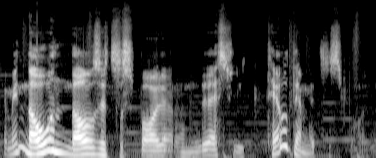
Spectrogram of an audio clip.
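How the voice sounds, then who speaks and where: A woman's voice: low voice, sing-song, brisk, a little mellow, soft background music. A woman co-hosting a podcast, chatting casually and teasing the guests. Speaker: podcast co-host. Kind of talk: casual interview chat.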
